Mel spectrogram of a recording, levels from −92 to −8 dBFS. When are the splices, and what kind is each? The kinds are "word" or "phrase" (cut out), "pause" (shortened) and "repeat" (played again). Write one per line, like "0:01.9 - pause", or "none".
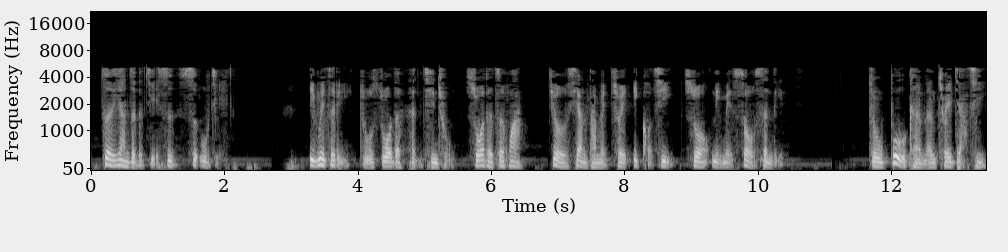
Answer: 0:04.0 - pause
0:05.5 - pause
0:08.8 - pause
